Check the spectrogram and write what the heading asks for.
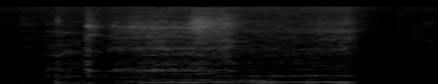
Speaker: By the way, noises you can hear are my dogs. There's snoring, there's baby puppies, and yeah, they're from my dogs, just letting you know.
